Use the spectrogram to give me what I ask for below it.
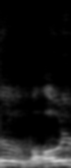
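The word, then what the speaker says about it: vowel: उनको तो खुद वाउल बोलना नहीं आता, वाउल बोल रहे हैं तो वॉवल होता है। तो वॉवल नहीं होता है, इसकी प्रोनाउंसिएशन वाउल होती है, ठीक है।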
